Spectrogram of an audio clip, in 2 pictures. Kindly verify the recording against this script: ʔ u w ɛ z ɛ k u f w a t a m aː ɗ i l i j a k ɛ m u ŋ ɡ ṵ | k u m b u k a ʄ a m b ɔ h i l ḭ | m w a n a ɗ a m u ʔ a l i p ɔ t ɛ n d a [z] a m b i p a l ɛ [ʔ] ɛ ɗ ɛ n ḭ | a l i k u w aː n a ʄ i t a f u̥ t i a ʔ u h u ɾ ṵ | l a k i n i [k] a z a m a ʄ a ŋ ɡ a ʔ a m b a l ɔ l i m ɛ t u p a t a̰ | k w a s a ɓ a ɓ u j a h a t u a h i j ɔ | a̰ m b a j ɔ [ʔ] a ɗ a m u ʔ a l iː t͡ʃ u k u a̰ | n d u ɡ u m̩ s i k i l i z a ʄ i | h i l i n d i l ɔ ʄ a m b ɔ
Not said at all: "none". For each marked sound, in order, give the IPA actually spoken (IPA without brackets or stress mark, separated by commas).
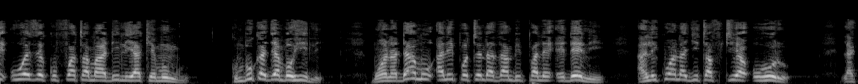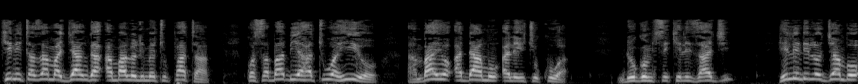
ð, ʔ, t, ʔ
